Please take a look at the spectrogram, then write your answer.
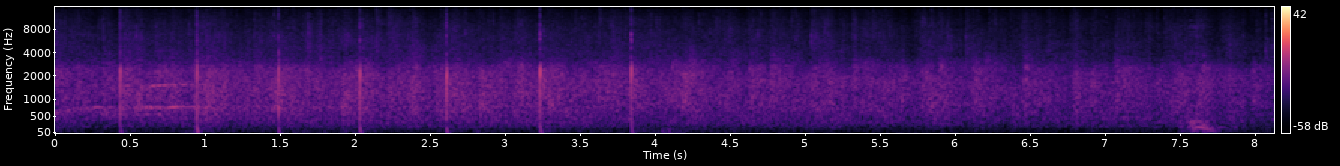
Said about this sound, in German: Herzlichen Applaus für unsere Schauspieler.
